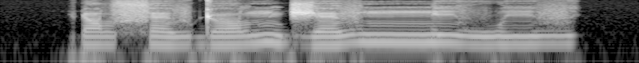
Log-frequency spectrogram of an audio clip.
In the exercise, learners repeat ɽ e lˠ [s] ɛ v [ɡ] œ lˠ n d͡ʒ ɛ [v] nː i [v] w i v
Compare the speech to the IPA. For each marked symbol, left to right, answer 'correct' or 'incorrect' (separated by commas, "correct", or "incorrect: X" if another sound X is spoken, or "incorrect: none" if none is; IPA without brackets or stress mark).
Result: correct, incorrect: ɖ, correct, correct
